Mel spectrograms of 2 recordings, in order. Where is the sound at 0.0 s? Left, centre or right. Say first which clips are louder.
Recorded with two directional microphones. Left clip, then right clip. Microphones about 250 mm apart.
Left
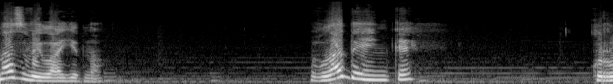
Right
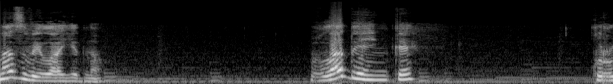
Left 4 dB; left.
